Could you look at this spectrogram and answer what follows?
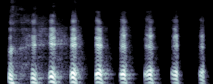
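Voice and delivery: big high burst of laughter; loud laugh. Real, not acted. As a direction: laugh out loud at your own act. Laughs after own demo.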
